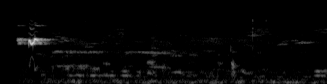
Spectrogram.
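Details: Songbird singing in the morning: a loud whistled phrase, then softer scattered chirps and short notes, another bright note at the end over quiet rural background.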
